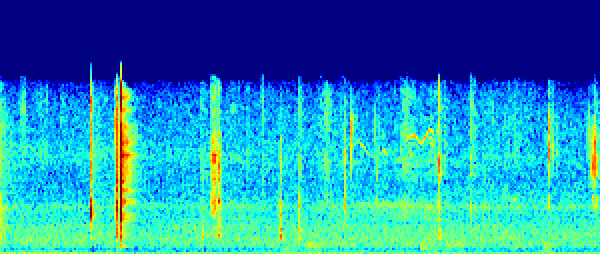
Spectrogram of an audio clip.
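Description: A few faint clicks and taps of small parts being handled as a split-disc PAS magnet ring is fitted over the bolts of a bicycle chainring, the clearest two about a second in, over a low steady hum.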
